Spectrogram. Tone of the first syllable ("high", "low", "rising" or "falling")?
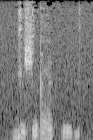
falling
